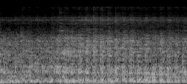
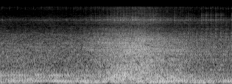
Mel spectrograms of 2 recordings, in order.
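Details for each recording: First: 2015 Honda Scoopy scooter idling after replacing the piston and honing the cylinder scored by oil starvation from irregular oil changes: even, soft regular putter with no knocking or rattle; engine smooth again. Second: 2015 Honda Scoopy scooter brought in with very rough, harsh engine noise, oil-starvation history unknown; rough clattery mechanical roar rising with revs; mechanic suspects worn piston and cylinder.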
